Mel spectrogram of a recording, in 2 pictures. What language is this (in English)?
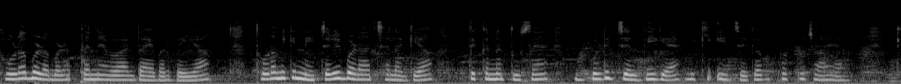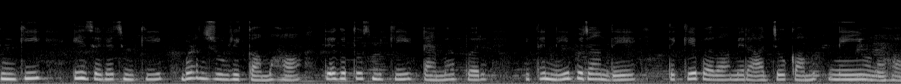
Dogri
